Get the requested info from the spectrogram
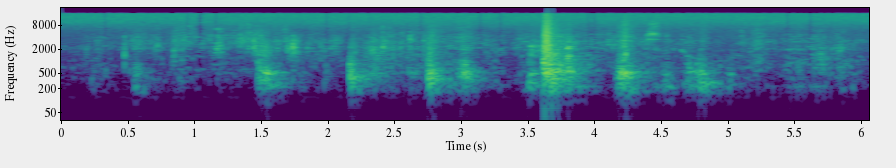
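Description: Irregular rustles and knocks of papers and objects handled on a desk close to the microphone, with one sharp knock about three and a half seconds in.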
